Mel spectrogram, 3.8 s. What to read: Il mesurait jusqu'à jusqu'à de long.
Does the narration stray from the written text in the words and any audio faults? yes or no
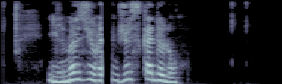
yes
